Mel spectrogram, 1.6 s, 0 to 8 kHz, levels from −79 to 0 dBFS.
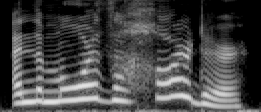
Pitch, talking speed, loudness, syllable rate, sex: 295 Hz, 185 wpm, -15 LUFS, 4.1 syllables/s, female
